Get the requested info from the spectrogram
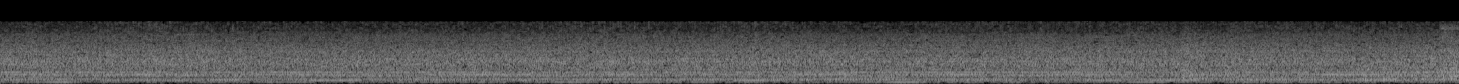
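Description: Fiber laser marking machine with a rotary axis running while it engraves around a turned part: a steady whirring hum with a constant tone, and a lower hum that comes and goes every second or so.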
